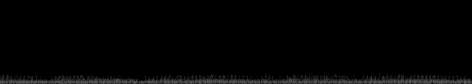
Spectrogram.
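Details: Sailo the cat purring contentedly while patiently waiting for petting: a steady, low rumbling drone with a rapid, even pulse that holds throughout, with faint soft rustles above it.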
